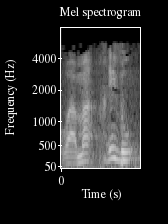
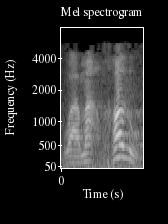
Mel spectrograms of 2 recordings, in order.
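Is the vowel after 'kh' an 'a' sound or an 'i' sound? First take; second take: i sound; a sound. First: The vowel after kh is an i sound. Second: The vowel after kh is an a sound. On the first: The speaker calls it wrong. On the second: The speaker calls it right.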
